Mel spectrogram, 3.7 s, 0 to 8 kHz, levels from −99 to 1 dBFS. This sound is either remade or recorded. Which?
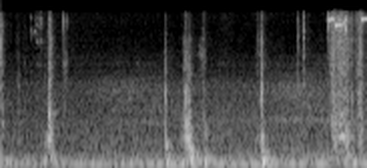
recorded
